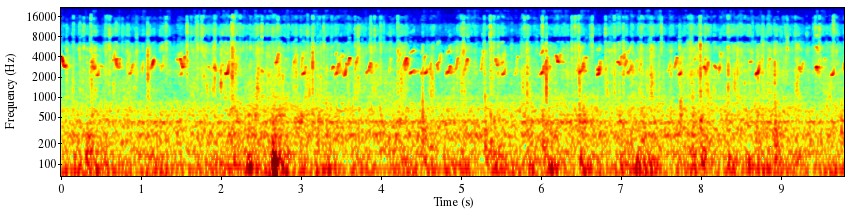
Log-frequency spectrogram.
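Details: Silkie chickens, chicks and eggs at hatching, keep up a busy stream of short, high chirps from several birds over a low hum, with scattered sharp clicks.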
